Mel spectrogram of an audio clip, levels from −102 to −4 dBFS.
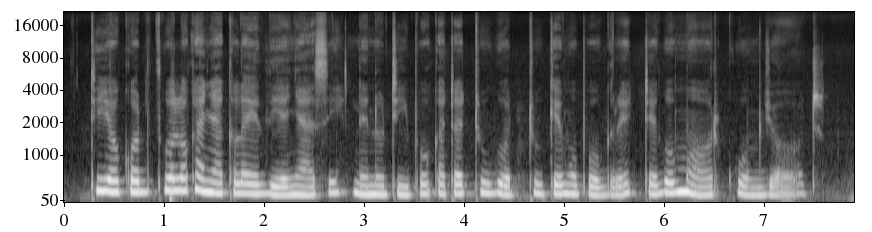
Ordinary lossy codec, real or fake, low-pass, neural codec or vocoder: none; fake; none; vocoder, 44.1 kHz, 128 mel bands, Pupu-Vocoder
